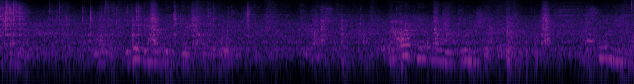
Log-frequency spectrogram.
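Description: Spoon scraping and clinking against a pan while peanut butter and chocolate chips melt together over medium heat, soft irregular stirring strokes with faint sizzle, under quiet background.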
